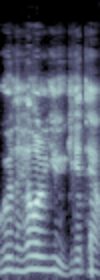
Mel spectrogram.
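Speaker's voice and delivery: high whisper-shout, shouting under the breath. Voicing a man who has just spotted a stranger, whisper-shouting. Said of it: "Like he's whisper".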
